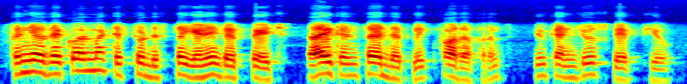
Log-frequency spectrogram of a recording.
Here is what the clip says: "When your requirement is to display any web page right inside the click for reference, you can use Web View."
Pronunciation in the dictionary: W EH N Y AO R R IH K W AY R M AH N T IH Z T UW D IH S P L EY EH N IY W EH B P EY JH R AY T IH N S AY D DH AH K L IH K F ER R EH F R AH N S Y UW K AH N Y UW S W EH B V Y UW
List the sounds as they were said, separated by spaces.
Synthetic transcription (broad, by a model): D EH N Y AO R R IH K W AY R M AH N T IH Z T UW D IH S P L EY EH N IY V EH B P EY JH R AY T IH N S AY D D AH K L IH K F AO R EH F R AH N S Y UW K AH N Y UW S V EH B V Y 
